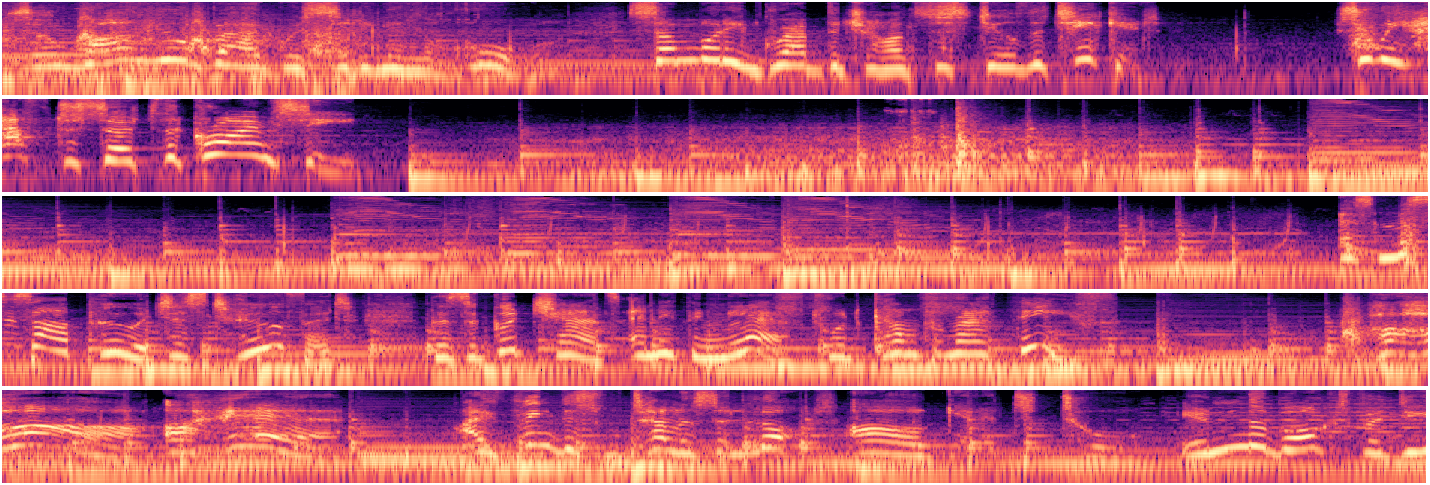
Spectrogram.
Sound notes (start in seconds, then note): none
